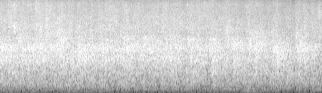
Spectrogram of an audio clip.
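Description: A crowd claps steadily for about four seconds, a dense, even patter of many hands at a fairly loud, constant level with no voices standing out.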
